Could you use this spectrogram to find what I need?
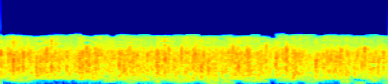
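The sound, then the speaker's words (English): A debate audience applauds steadily for several seconds as the evening is handed to the panelists and moderator John Donvan, a dense wash of clapping hands that stays loud and even throughout with no voices rising above it. “And I'd just like to invite one more round of applause for Robert Rosenkrantz for making this happen.”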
